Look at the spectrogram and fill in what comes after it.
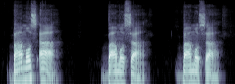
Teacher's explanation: You connect the S and the A.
